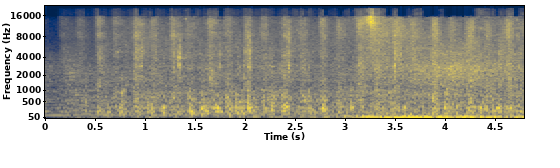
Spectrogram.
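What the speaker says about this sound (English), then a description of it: "The train is on the move, and the traitor's on board." A train rolls along steadily in a Star Wars video game, an Umbaran supply train headed for the capital, its continuous rumbling clatter swelling louder and heavier toward the end.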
